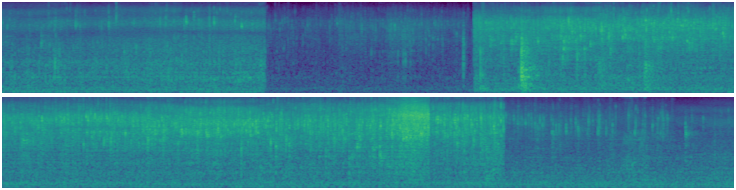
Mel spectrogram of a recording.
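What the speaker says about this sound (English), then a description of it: "the second you put it in, it starts bubbling around the edges like it's doing now" Loud, crackling sizzle of chicken frying in hot oil, dipping quiet for a couple of seconds, then bursting back stronger and holding steady.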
